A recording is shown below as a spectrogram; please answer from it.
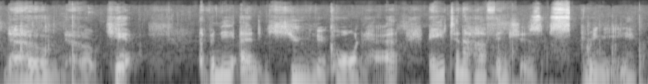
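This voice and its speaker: A man voicing an eccentric, eerie old wandmaker, soft-spoken and musing, in a theatrical storybook reading. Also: medium pitch, sing-song, slight background noise. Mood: brisk, eager. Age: older. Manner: musing, theatrical, drawn-out phrasing with sudden eager bursts. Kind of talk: dramatic audiobook reading with character voices.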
